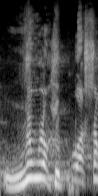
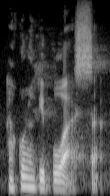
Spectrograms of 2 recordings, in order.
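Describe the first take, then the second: First: It is shouted loudly in an agitated tone. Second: It is said calmly in a flat, even tone. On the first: The speaker has been provoked into anger. The speaker calls it wrong. "Orang-orang menjerit" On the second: The speaker declines to be provoked. The speaker calls it right. "dengan nada yang datar"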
